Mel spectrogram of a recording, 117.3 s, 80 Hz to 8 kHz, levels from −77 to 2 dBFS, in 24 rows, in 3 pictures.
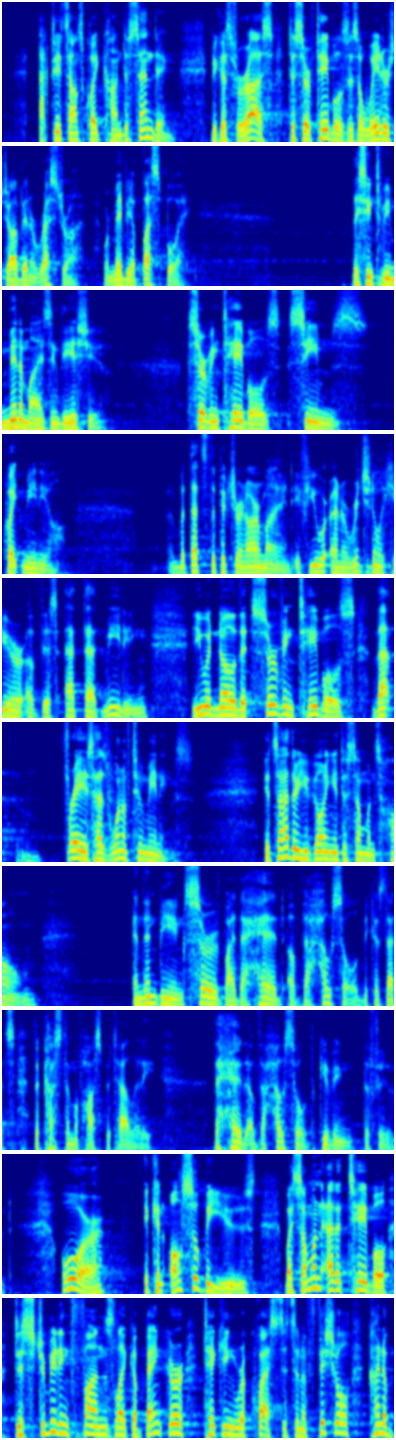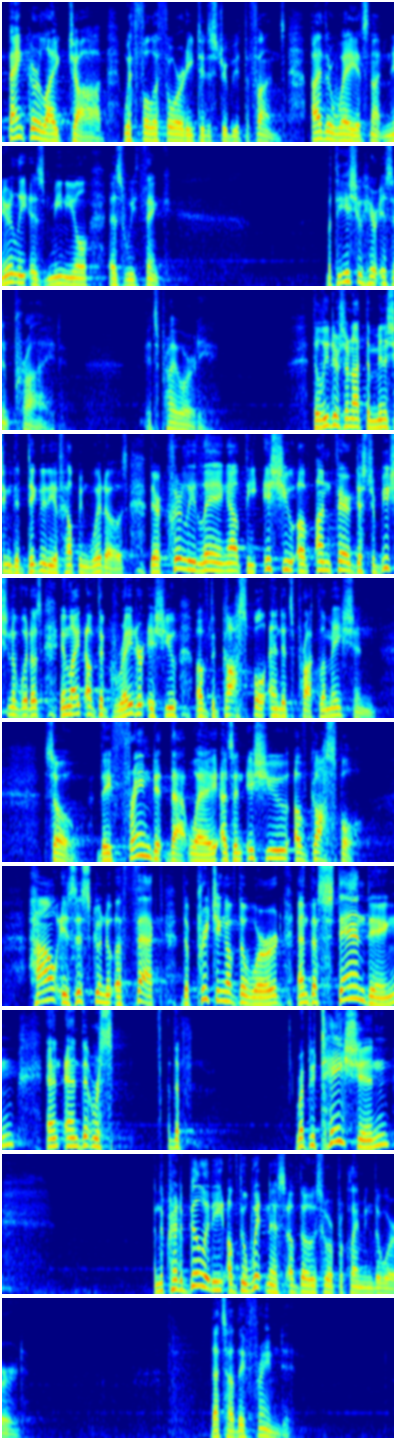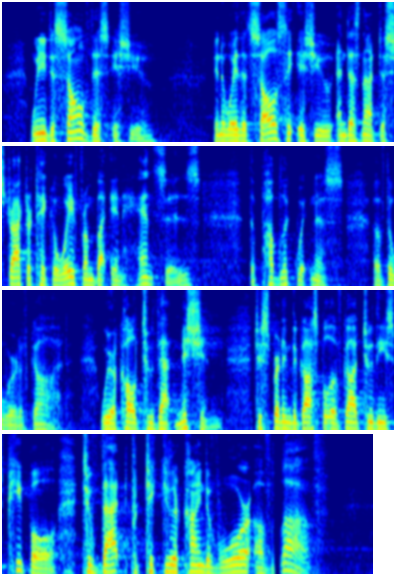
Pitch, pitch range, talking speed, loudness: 130 Hz, 115-150 Hz, 145 wpm, -23 LUFS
